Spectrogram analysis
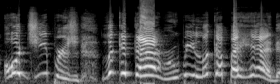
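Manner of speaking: very high, loud warning cry; acted alarm. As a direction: shriek a frantic warning to the driver. She's like, spotting deer ahead.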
